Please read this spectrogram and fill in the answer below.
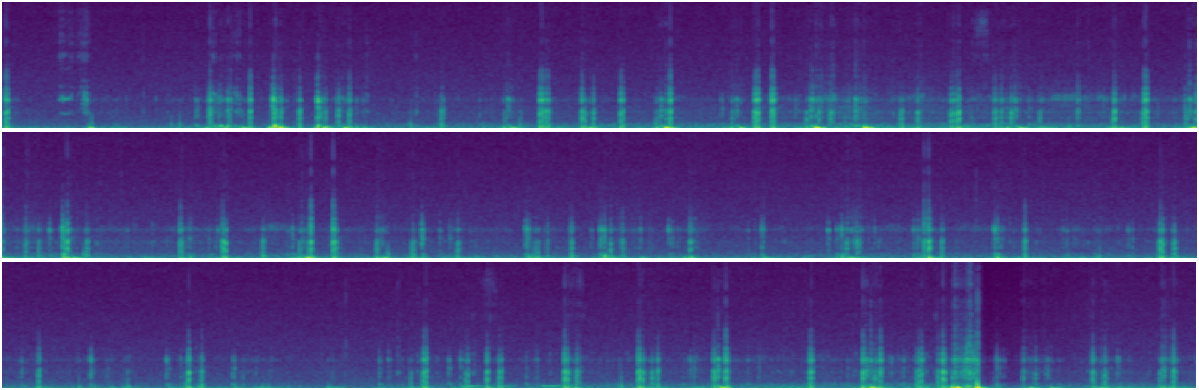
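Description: A horse cantering on sand arena footing, heard close up from a camera on its head: a running series of hoofbeat thumps and tack knocks, roughly two a second, with a louder thud near the end.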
